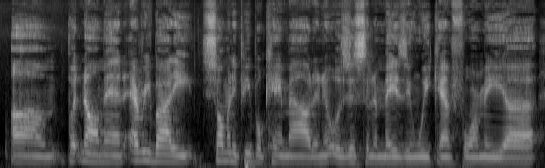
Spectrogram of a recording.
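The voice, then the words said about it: Slightly hoarse voice. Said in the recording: “my voice is a little hoarse ... It was just a lot of shows, back-to-back shows, and a lot of time on stage”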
